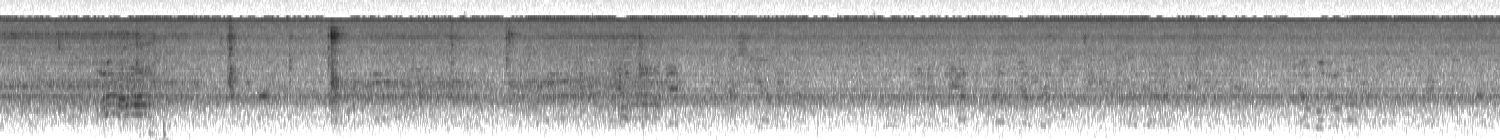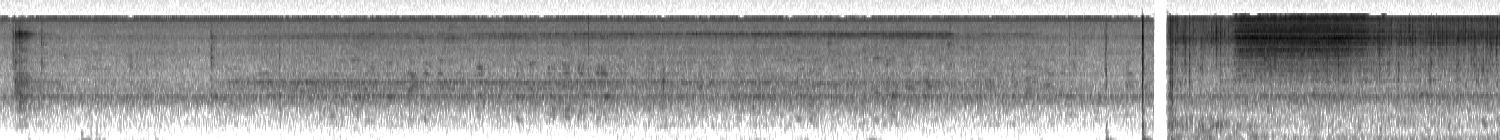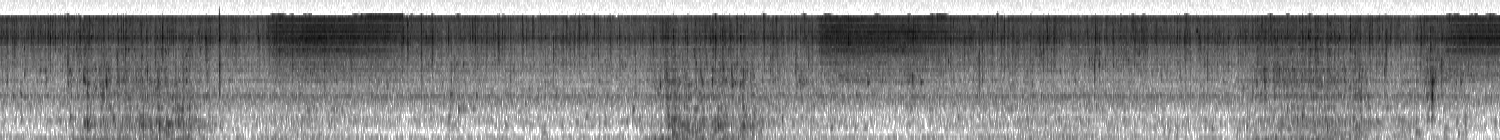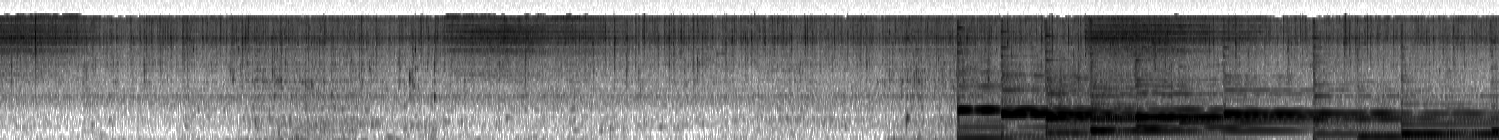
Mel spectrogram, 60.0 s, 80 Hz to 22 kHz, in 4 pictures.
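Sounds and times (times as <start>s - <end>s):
regulator hiss on inhale: 27.3s - 29.0s, 32.6s - 34.3s, 38.2s - 39.6s, 44.4s - 46.2s, 49.4s - 51.1s.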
